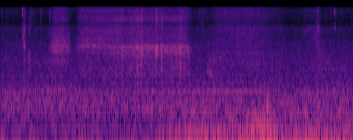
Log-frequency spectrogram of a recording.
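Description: Car cabin road and engine noise, a steady low rumble that grows louder about halfway through as the car picks up speed.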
